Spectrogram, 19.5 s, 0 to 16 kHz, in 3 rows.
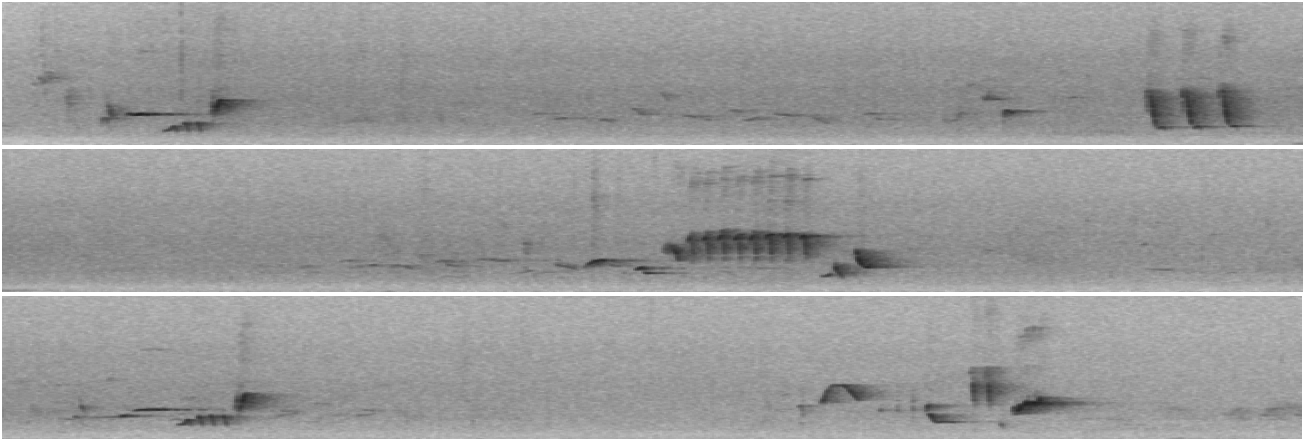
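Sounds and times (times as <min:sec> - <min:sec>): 
common nightingale Luscinia megarhynchos singing: 0:04.8 - 0:06.4, 0:08.1 - 0:11.1, 0:13.3 - 0:14.9, 0:17.0 - 0:18.7.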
